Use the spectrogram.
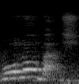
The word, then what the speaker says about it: বনবাস: কিন্তু এটা কি আমরা বনবাস উচ্চারণ করি নাকি বনবাস উচ্চারণ করি? আমরা এটাকে কিন্তু উচ্চারণ করি বনবাস।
